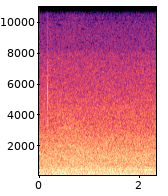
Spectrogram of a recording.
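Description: Steady hiss of background room noise.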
